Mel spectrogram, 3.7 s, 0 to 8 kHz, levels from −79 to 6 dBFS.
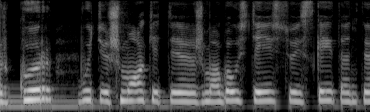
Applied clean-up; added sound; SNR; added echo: neural mask model RNNoise.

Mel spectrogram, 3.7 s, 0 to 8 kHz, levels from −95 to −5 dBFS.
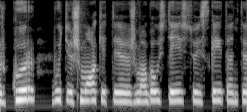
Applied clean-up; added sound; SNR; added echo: classical method spectral subtraction.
